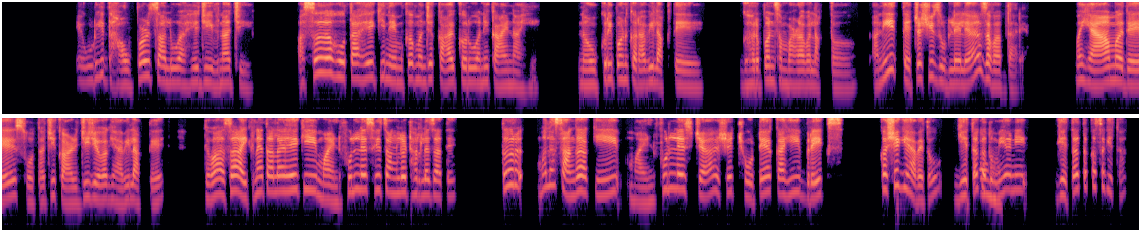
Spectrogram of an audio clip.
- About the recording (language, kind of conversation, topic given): Marathi, podcast, दैनंदिन जीवनात जागरूकतेचे छोटे ब्रेक कसे घ्यावेत?
- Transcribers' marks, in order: in English: "माइंडफुलनेस"; in English: "माइंडफुलनेच्या"; in English: "ब्रेक्स"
